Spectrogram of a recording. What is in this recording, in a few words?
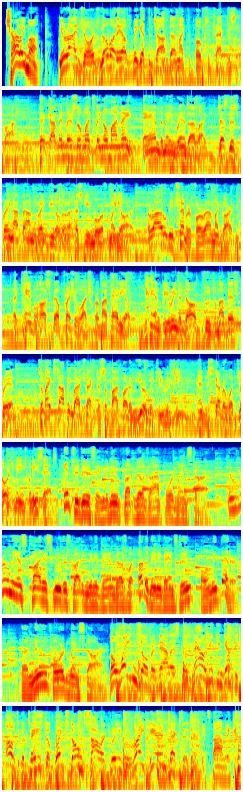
male; Spotland Productions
